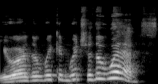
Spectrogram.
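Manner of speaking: pitch climbs then falls over the phrase. Showing how they wanted a line read: pitch rises then falls on line. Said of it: "I wanted it to go up and then down".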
